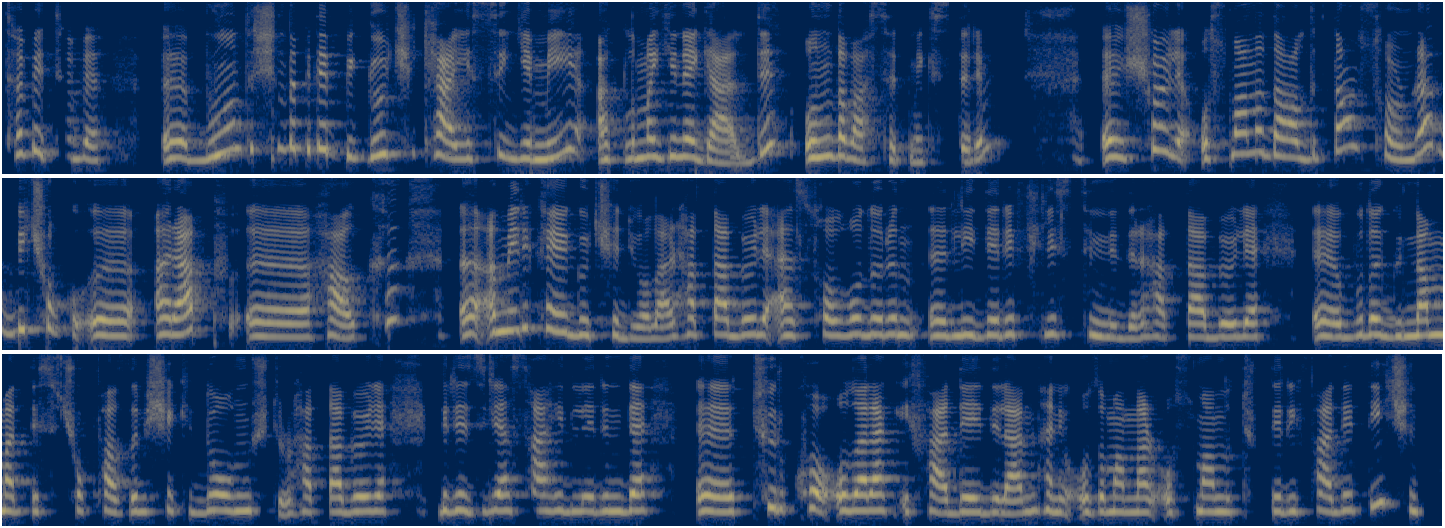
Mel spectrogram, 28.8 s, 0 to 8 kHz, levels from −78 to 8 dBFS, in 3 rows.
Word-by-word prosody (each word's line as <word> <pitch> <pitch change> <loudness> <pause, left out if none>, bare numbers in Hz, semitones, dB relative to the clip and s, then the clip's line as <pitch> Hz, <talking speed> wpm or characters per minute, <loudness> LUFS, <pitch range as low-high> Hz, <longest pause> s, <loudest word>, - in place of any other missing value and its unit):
Tabii, 355 +2 -2
tabii. 270 -3 -3 0.4
Eee, 280 0 +4
bunun 335 - 0
dışında 445 0 -5
bir 440 - -3
de 430 -1 +3
bir 295 -3 -3
göç 350 +4 0
hikâyesi 270 -4 +1
yemeği 275 +9 +2
aklıma 265 +4 +1
yine 305 0 +4
geldi. 225 - 0 0.3
Onu 315 -6 +5
da 320 -2 +5
bahsetmek 230 -3 -4
isterim. 225 - -3 0.8
Eee, 295 0 +5
şöyle 370 +2 0
Osmanlı 355 +8 -1
dağıldıktan 300 - +1
sonra 275 - -1 0.2
birçok, 360 +2 -1
ııı, 250 -2 +2
Arap, 280 +5 +4 0.2
ııı, 235 -1 +2
halkı, 230 - -1 0.5
ııı, 285 - +4
Amerika'ya 345 +2 +3
göç 265 -1 -3
ediyorlar. 205 -3 -2
Hatta 275 -1 0
böyle 275 +1 +1
El 260 - +1
Salvador'un, 270 +1 -1
ııı, 255 0 +2
lideri 260 +2 0
Filistinlidir. 275 -6 -5
Hatta 225 -1 -2
böyle, 235 +1 +1 0.3
eee, 230 -2 +1
bu 265 - -3
da 275 - +6
gündem 245 +1 +2
maddesi 260 -1 0
çok 275 0 -7
fazla 255 -1 0
bir 250 - -4
şekilde 265 0 -5
olmuştur. 265 -5 0
Hatta 250 0 -1
böyle 260 0 +2 0.3
Brezilya 270 0 0
sahillerinde, 270 0 0 0.3
eee, 255 -1 +4
"Turco" 300 +1 0
olarak 275 -1 +5
ifade 250 -1 +2
edilen, 235 +1 +1
hani 265 -3 -2
o 245 - -3
zamanlar 245 -1 0
Osmanlı 250 +1 -2
Türkleri 255 0 -6
ifade 255 0 -2
ettiği 295 +9 -3
için 295 -11 -4
265 Hz, 140 wpm, -24 LUFS, 250-285 Hz, 0.8 s, da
